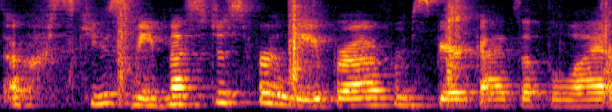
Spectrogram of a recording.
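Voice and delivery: usual speaking voice

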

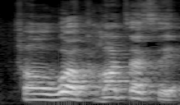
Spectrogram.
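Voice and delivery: normal talking voice

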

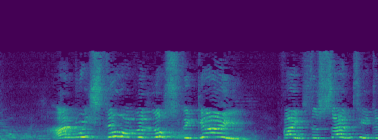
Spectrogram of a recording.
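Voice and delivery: high-pitched jubilant commentary; triumphant excitement. Real, not acted. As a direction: crow about escaping defeat at the last second. Celebrating a last-second equaliser.

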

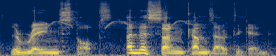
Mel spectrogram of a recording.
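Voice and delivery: ordinary delivery

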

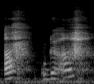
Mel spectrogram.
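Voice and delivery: ordinary talk, nothing marked

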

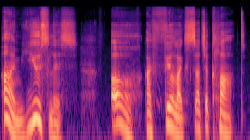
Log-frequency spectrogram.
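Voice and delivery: mildly dejected, drawn-out lament; self-pitying lament. A narrator's reading. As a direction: sigh out the self-reproach, rising on the moan. Giraffe despairs after being jeered.

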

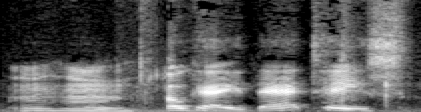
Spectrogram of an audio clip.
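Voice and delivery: finishing a bite; chewing. Real, not acted. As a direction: mouth partly full. Seen 2: Chip eaten at -9; mouth still working early, talking freely from 2.0.

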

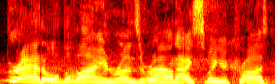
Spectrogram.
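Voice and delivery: ordinary talk

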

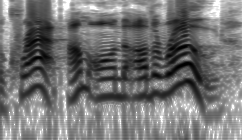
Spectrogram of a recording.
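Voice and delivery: a sudden oh-no as it dawns on you; alarmed realization. Acted. Churchgoer realizing they took the wrong road: loud dismay. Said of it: "listen to this and go".

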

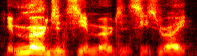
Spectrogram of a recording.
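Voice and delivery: attempted Boston accent, slipping off; a Boston fireman's accent, not quite landing. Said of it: "I went to do a Boston accent".

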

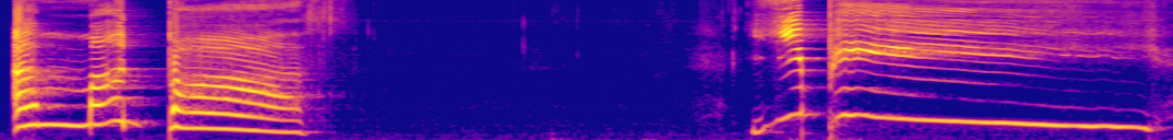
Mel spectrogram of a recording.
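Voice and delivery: slow high mud then squealing yippee; the pair cheering at the end; joyful cheer. Acted. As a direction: cheer the happy ending. Story's joyful ending.

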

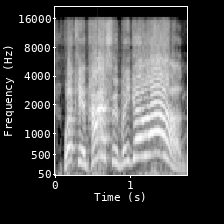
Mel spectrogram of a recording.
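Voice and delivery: loud, high, drawn-out catchphrase; said right. Shown as a demonstration. Correcting a friend's catchphrase, loud and drawn out. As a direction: belt it out high, stretching the last words. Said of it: "you gotta say it right".

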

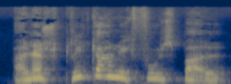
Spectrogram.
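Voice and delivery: put-on high, loud, slow indignant child; mild boyish outrage. Theo correcting his father, lightly indignant. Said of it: "sagt Theo entrüstet".

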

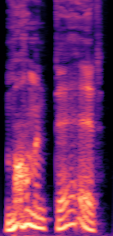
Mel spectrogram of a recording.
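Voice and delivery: high, loud joyful call; shouting. A narrator's reading. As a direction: call out to parents at the door. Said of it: "Nilo and Nila shout".

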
